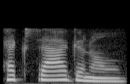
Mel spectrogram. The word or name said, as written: hexagonal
